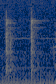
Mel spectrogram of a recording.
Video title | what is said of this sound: FRA Steam Locomotive Daily Inspection | a tap with a hammer can indicate looseness a crack or other problem which is identifiable by sound or movement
